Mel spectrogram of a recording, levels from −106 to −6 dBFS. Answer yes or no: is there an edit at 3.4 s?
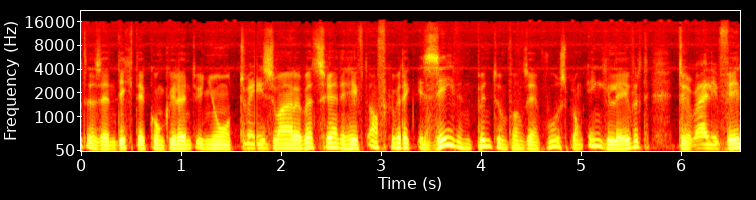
no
